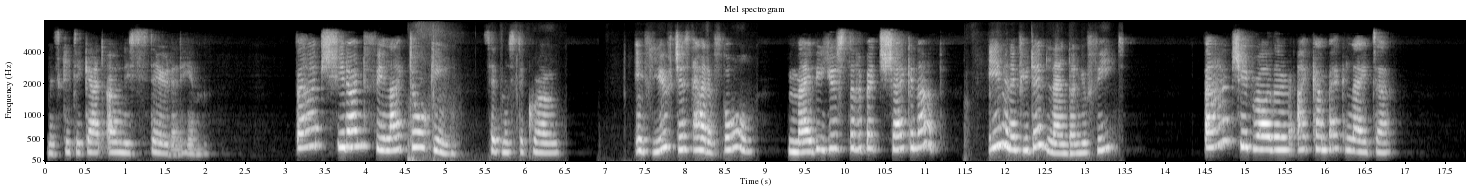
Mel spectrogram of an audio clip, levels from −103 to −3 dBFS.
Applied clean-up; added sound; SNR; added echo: neural mask model DeepFilterNet 3.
